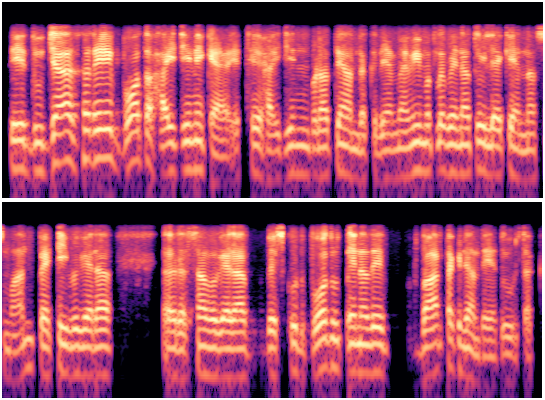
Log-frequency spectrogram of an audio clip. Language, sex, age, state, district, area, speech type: Punjabi, male, 45-60, Punjab, Patiala, urban, conversation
